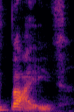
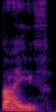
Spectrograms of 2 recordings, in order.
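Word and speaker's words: Badb: all um obviously the crone for morrigan is bathe it's spelt bagged but it's pronounced bathe and she is the crown aspect of the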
